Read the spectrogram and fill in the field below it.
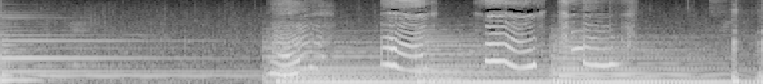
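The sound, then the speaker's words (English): A dog named Charlie makes a string of drawn-out, wavering whines and yowls, about four bursts in quick succession with short breaks between, fairly loud against a quiet background. “That's my good dog.”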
